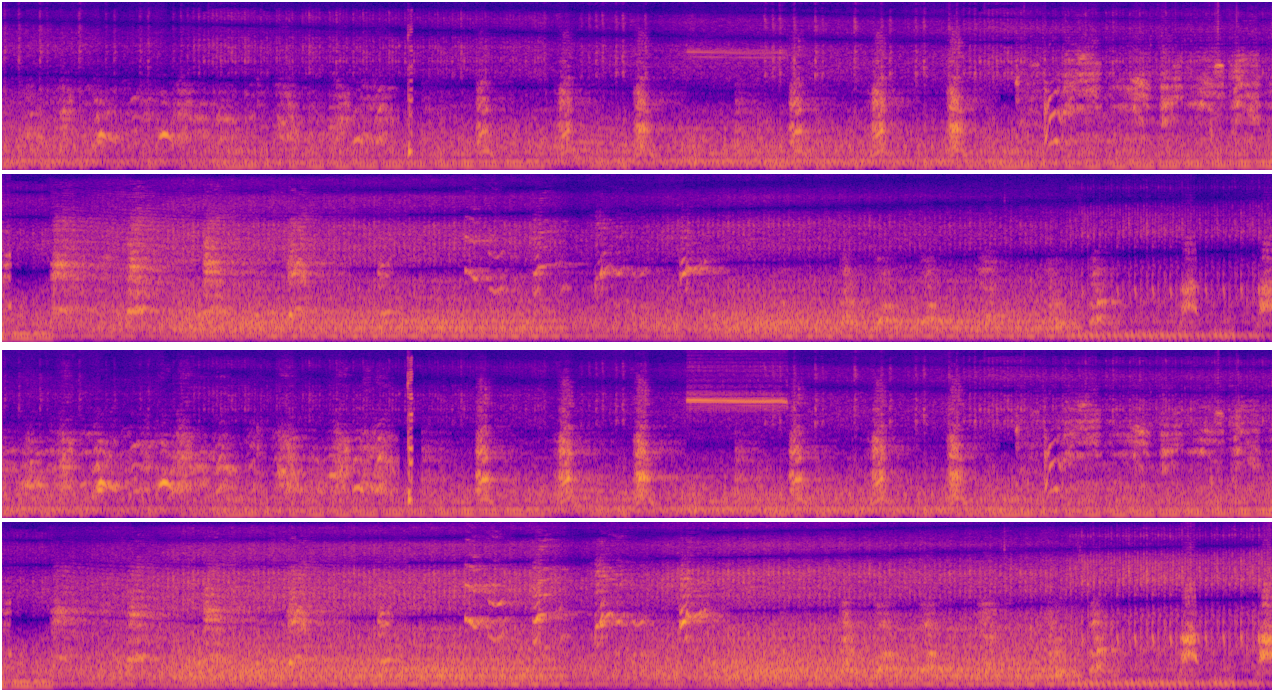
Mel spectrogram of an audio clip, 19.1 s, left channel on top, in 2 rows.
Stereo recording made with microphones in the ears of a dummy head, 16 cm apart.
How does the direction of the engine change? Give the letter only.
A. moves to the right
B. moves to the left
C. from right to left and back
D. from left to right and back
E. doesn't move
A.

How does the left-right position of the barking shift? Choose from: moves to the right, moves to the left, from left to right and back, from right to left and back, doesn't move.
from right to left and back.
